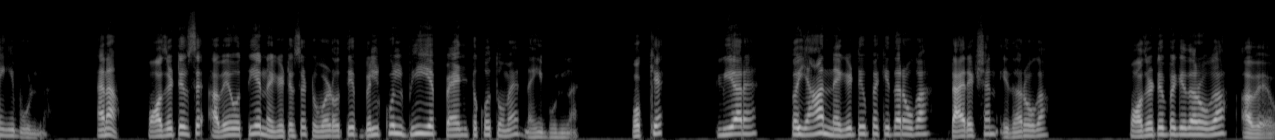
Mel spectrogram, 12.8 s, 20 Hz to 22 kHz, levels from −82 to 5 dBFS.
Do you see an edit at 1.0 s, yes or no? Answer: no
